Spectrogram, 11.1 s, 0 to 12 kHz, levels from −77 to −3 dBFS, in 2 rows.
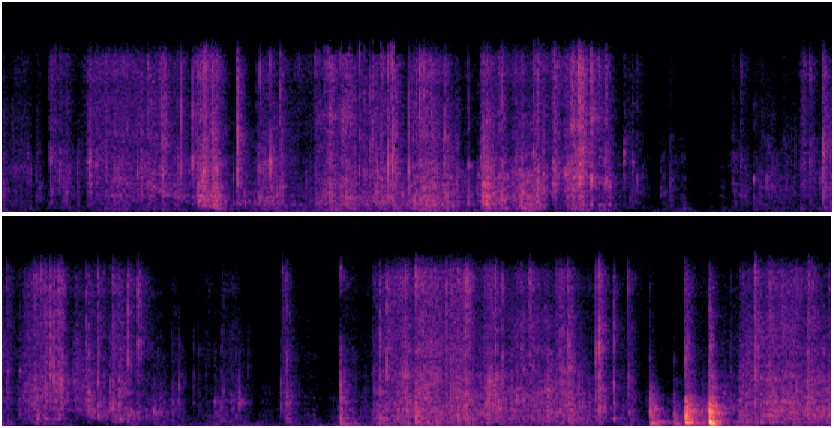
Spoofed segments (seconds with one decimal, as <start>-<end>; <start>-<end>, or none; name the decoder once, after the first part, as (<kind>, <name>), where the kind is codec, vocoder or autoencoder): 0.0-2.1 (codec, DAC); 2.7-11.1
